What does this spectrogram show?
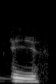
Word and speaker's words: Keith: Yeah, I think I read it as Seth because I'm a Swede and we have a different way of pronouncing the letter E.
